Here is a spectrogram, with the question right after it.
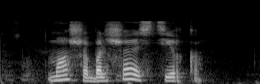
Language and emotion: Russian, neutral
